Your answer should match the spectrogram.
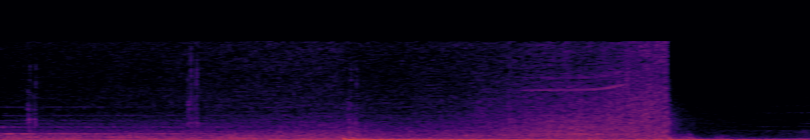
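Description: Cinematic trailer music: a low sustained bass drone, with a hissing riser that swells from about halfway through and cuts off sharply near the end.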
